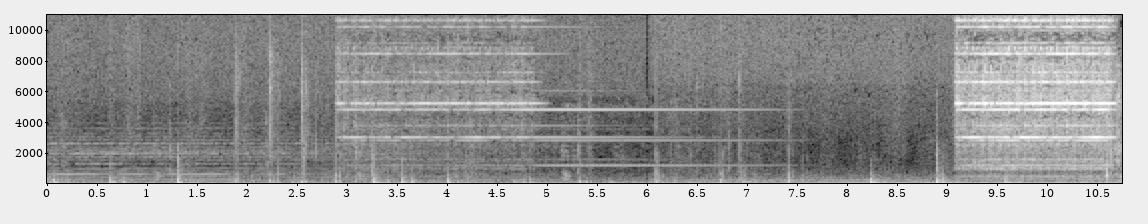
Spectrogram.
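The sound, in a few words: public payphone ringing in video game The Occupation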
